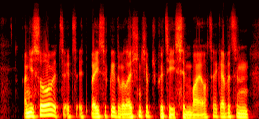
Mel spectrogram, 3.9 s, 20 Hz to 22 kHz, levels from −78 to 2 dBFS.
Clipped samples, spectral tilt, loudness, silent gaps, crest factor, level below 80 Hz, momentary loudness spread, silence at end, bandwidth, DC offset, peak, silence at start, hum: under 0.1%; -6.5 dB/octave; -15 LUFS; none; 14 dB; -40 dBFS; 10 LU; 0.2 s; 14.5 kHz; under 0.1%; 0 dBFS; 0.35 s; none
